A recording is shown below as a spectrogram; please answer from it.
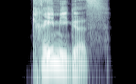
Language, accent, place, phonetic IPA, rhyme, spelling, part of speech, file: German, Germany, Berlin, [ˈkʁɛːmɪɡəs], -ɛːmɪɡəs, crèmiges, adjective, De-crèmiges.ogg
- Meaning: strong/mixed nominative/accusative neuter singular of crèmig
